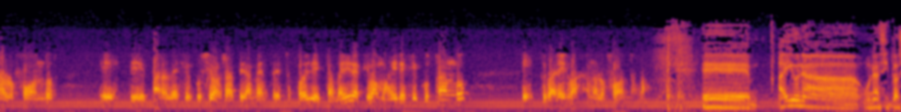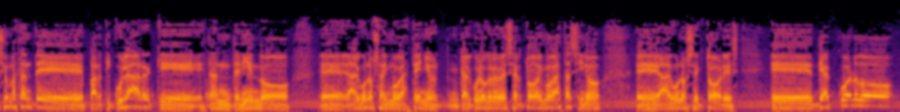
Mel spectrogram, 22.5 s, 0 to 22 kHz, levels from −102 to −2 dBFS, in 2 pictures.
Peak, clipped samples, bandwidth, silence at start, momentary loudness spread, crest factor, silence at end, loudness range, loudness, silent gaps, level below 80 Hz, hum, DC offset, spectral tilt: -12 dBFS; under 0.1%; 13 kHz; 0 s; 8 LU; 14 dB; 0 s; 3 LU; -25 LUFS; none; -52 dBFS; 50 Hz at -50 dBFS; under 0.1%; -5 dB/octave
